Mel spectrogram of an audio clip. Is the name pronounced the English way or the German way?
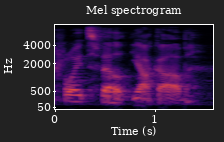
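German. The name is said with German pronunciation. "That's how you would pronounce that in the German"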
